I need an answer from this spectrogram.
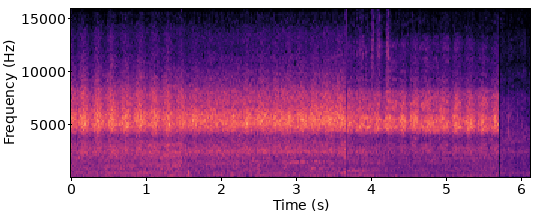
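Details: Many cicadas in Italy in summer sing together in a continuous, high, shimmering buzz that barely wavers and drowns out the low rumble of passing traffic and scraping noises, the chorus cutting off near the end.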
